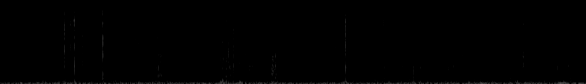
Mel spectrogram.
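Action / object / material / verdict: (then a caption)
scrape / thin clear plastic rain cover / plastic / none. A thin, clear plastic rain cover, folded into a flat, hollow, empty square, is squeezed and crinkled by fingertips and short nails on a white table. The result is a steady, quiet crinkling and crackling with sharp, bright snaps scattered throughout over a low rumble.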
